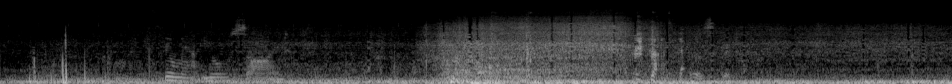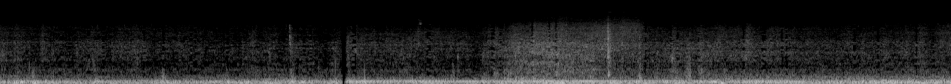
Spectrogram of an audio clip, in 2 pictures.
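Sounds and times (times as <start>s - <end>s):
car engine drone: 0.0s - 19.0s
tyre and road rumble: 0.0s - 19.0s.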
